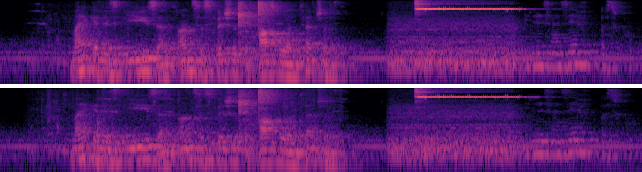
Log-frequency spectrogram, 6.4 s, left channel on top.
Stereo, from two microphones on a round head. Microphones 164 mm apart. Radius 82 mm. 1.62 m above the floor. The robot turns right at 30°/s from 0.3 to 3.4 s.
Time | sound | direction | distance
0.7 | a man speaking | 35° left | 0.6 m
2.4 | a pop | 35° left (ahead or behind) | 1.3 m
3.9 | a chime | centre (ahead or behind) | 1.7 m
5.2 | a woman speaking | 35° left (ahead or behind) | 0.7 m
